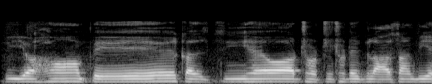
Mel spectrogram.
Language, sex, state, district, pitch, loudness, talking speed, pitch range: Hindi, male, Odisha, Nuapada, 130 Hz, -14 LUFS, 140 wpm, 125-130 Hz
